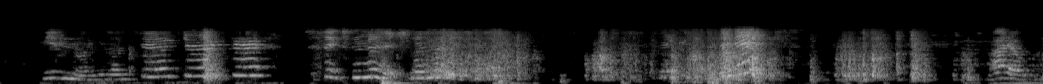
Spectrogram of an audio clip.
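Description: Children talking in a small room, with rustling and a couple of low knocks from things being handled at a tabletop toy build.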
